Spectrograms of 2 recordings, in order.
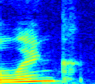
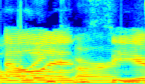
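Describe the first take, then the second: First: It is said as one word, link. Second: It is said as three separate letters. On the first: "like link is how people typically pronounce it" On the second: "you don't have to say LNC a million times, it gets hard"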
